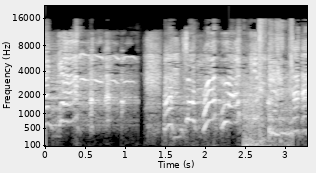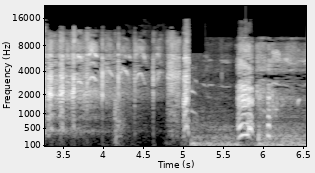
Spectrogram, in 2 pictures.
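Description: Laughter and excited voices with pitch swooping up and down, loud throughout. Background music with a low beat comes in about five seconds in.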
